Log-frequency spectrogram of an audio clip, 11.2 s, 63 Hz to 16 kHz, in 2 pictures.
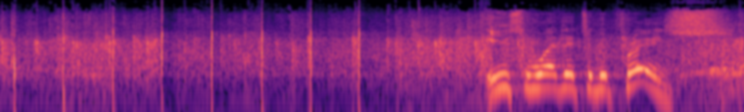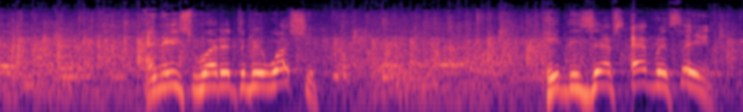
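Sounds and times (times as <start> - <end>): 
audience applause in a room: 0.0 - 11.1
speech: 3.6 - 8.4, 9.7 - 11.1.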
